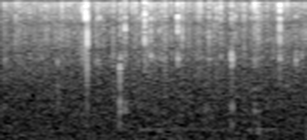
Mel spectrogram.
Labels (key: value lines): label: ambient
recorder: HydroMoth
